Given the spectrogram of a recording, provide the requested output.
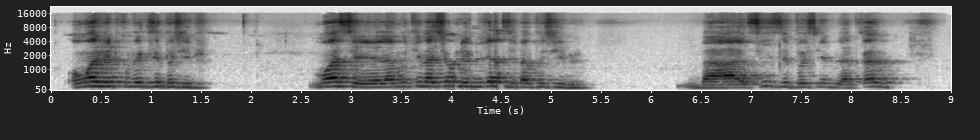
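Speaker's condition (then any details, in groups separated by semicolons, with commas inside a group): Cerebral palsy; since birth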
